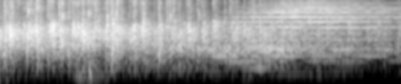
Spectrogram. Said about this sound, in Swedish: Jag vill tacka er alla tre för att ni var med här och en stor applåd till medverkande. Tack, tack, tack.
